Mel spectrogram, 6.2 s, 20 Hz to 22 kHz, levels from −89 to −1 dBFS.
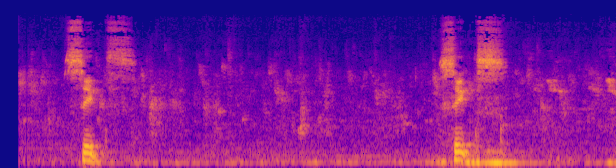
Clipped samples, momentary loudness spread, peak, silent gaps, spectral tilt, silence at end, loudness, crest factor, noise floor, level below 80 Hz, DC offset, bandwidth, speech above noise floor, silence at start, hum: under 0.1%; 24 LU; -2 dBFS; none; -3 dB/octave; 0 s; -18 LUFS; 22 dB; -40 dBFS; -52 dBFS; under 0.1%; 16 kHz; 22 dB; 0.2 s; none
